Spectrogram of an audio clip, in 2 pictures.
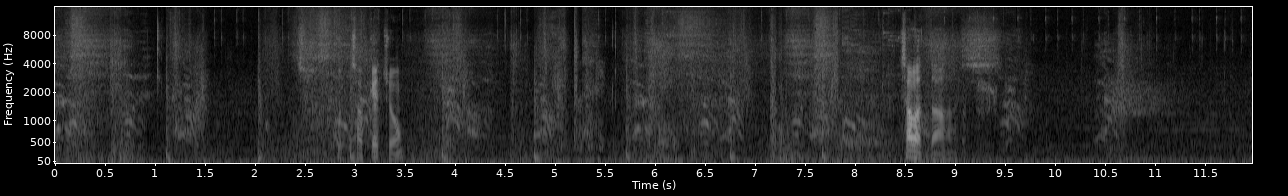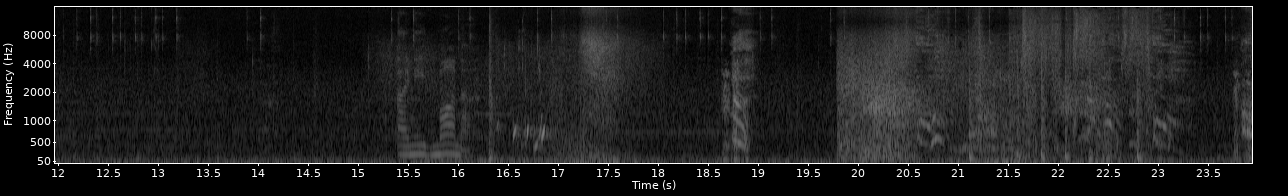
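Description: Blades clash and strike in a fast fight.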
